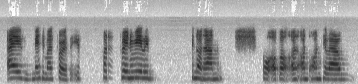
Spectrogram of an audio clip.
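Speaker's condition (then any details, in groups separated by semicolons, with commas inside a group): Stuttering; stuttering since childhood, familial, father Thomas and an aunt stutter, only one of father's seven children affected; stutters on own first name, uses substitute name, stutters more when upset, feels panic when stuttering; prolonged sounds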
